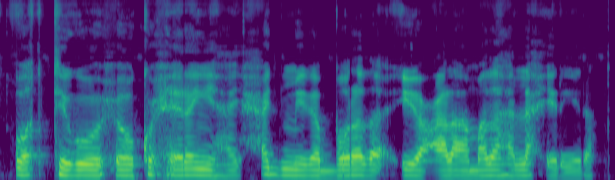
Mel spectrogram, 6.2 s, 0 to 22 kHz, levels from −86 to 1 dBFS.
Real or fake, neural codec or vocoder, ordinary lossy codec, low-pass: fake; vocoder, 44.1 kHz, 128 mel bands, Pupu-Vocoder; none; none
